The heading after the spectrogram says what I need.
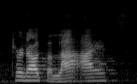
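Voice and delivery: LIGHTS drawn out slowly into two syllables; Southern two-syllable vowel. Retold or imitated. Preacher mimicking the Southern way with "lights", two-syllable drawl. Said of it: "Kim is a two-syllable word. So is light".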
